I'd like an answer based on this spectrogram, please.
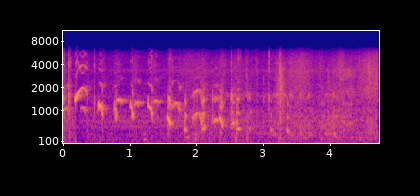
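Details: High, wavering puppy whines come in quick succession, short falling and bending yelps packed close together for about three seconds, then trailing off into soft background rustle.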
